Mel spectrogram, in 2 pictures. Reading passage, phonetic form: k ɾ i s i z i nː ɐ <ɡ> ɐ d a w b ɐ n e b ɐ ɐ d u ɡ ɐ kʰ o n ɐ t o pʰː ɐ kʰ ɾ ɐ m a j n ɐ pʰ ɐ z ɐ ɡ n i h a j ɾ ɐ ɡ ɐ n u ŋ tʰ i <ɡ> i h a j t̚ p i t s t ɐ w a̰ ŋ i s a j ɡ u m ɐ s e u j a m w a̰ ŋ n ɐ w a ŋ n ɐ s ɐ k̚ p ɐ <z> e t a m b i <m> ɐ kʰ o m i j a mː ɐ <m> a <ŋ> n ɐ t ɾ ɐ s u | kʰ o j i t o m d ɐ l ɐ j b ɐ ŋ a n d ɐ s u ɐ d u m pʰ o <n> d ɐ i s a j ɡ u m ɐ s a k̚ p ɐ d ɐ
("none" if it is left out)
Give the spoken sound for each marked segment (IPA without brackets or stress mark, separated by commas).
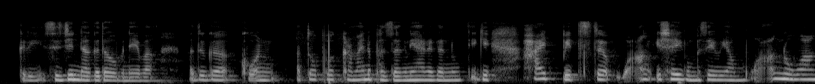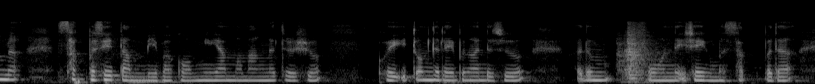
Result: ɡ, ɡ, s, b, m, ŋ, n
